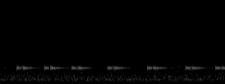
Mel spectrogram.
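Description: Near silence, with a faint single-pitched tone cutting in and out in short pulses about three times a second.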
